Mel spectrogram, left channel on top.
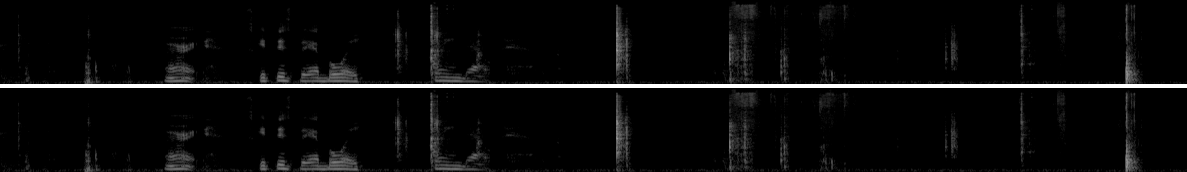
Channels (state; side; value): identical; both; correlation 1.00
